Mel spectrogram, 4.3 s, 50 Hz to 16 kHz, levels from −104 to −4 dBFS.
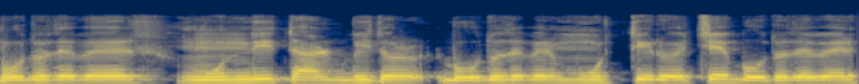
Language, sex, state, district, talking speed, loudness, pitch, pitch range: Bengali, male, West Bengal, North 24 Parganas, 110 wpm, -15 LUFS, 135 Hz, 130-135 Hz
